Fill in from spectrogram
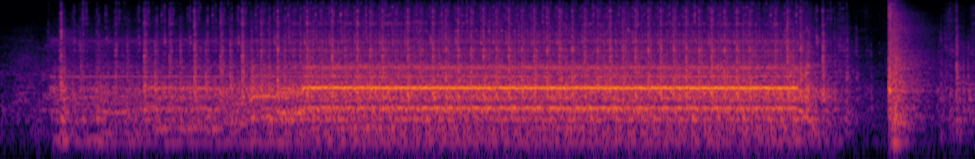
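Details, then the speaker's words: Singer Ingenuity sewing machine after hook/bobbin timing adjustment fixed a jam, sewing a second pattern: even, rapid stitching about four stitches a second, steady whirring, no catches or clunks; pattern better, everything working normal. "Okay, there you go. So the pattern's better. Everything's working normal now."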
